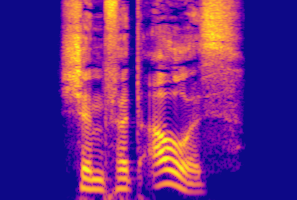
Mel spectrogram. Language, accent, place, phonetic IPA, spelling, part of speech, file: German, Germany, Berlin, [ˌʃɪmp͡fət ˈaʊ̯s], schimpfet aus, verb, De-schimpfet aus.ogg
- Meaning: second-person plural subjunctive I of ausschimpfen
